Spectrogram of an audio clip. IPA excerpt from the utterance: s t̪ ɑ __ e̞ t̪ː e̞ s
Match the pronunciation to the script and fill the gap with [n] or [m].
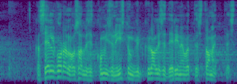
m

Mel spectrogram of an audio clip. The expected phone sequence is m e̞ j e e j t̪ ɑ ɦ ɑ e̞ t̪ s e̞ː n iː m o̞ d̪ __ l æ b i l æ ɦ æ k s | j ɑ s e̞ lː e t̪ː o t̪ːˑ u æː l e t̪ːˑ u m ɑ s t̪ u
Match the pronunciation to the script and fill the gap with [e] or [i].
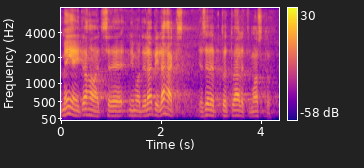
i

